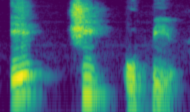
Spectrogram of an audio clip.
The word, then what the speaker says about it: etíope: Depois, nós temos etíope. A palavra etíope é paroxítona e por essa razão deveria haver aqui, olha, um acento gráfico na sílaba ti.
